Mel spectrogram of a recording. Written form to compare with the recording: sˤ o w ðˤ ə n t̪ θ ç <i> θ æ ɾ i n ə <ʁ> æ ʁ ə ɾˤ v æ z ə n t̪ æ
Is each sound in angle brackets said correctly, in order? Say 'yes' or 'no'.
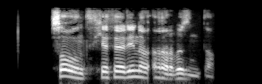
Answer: no, yes

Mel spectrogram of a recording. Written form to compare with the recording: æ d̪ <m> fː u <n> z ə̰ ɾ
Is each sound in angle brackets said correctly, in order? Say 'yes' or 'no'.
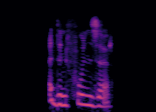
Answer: no, yes

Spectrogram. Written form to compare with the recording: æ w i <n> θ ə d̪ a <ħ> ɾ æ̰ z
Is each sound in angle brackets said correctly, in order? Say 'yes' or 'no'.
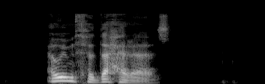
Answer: no, yes

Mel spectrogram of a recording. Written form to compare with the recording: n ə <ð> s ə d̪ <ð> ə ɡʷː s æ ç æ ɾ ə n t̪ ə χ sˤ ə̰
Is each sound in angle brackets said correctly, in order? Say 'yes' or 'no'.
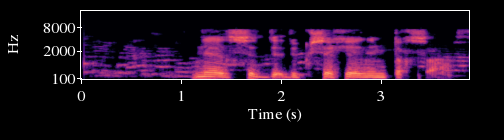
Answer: yes, yes

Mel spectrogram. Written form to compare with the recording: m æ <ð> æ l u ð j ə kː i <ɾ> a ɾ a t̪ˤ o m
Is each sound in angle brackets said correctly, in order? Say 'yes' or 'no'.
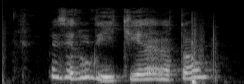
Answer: no, yes

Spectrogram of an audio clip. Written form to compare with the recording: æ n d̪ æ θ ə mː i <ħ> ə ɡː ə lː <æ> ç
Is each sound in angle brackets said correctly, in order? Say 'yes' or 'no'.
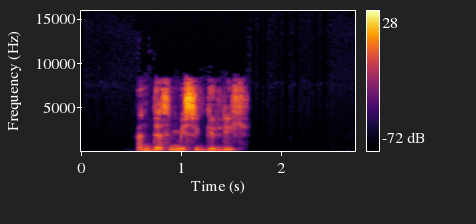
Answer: no, no

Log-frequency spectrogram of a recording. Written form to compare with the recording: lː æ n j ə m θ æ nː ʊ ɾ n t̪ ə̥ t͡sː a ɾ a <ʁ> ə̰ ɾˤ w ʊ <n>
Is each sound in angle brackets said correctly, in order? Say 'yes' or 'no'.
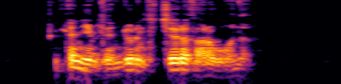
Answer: no, yes

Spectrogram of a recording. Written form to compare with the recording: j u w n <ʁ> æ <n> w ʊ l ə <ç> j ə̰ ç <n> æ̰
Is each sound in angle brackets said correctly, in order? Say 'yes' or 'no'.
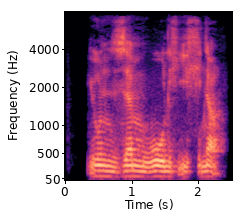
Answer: no, no, yes, yes

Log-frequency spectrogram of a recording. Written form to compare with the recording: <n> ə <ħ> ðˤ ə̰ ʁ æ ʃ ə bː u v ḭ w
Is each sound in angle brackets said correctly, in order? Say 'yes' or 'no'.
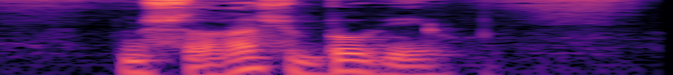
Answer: no, no

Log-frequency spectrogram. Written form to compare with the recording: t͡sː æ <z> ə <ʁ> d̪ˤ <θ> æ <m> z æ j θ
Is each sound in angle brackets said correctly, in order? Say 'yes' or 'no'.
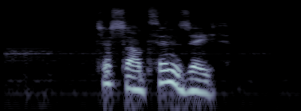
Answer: no, yes, yes, no

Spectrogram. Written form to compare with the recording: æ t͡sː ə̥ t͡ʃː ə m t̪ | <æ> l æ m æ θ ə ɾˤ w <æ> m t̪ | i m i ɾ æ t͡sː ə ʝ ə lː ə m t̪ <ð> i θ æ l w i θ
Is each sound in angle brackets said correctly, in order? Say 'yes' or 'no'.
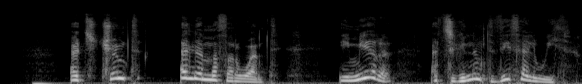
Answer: yes, yes, yes

